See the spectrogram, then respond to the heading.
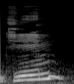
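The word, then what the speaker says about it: جيم: তারপর দেখুন জিম, রাল, জা এবং হচ্ছে র। এখানে 4টা হরফ আছে। জিম জিব্বার মধ্যখান উপরে তালুর সঙ্গে লাগবে, যা, জি, জু।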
